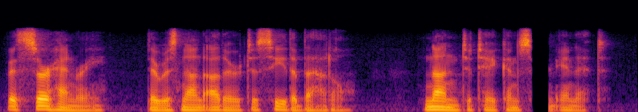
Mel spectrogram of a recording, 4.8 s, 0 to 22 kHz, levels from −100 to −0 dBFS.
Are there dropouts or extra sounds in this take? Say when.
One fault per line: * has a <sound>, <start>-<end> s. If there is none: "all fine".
* has a dropout, 4.0-4.1 s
